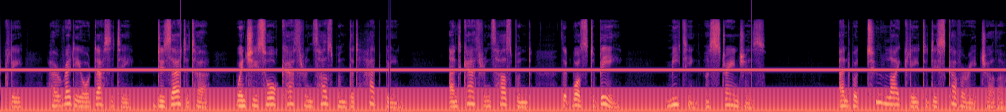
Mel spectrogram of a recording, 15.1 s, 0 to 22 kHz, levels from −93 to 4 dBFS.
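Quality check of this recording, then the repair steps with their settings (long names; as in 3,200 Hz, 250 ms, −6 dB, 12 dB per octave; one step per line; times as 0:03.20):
mains buzz 50 Hz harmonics 15 −25 dBFS
whistle 1,900 Hz −27 dBFS
0:02.71: click −7 dBFS
0:05.83–0:05.85: drop-out 21 ms
0:11.27: click −11 dBFS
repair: click removal
notch filter 1,900 Hz, Q 30
hum removal 50 Hz, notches 15
repair the gap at 0:05.83, 21 ms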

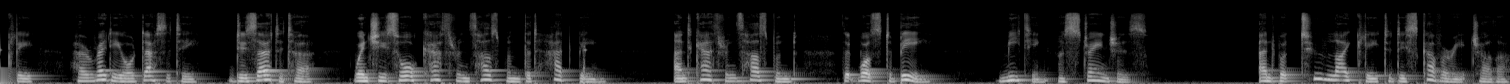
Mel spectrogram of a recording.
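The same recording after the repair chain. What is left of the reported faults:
0:02.71: click
0:11.27: click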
